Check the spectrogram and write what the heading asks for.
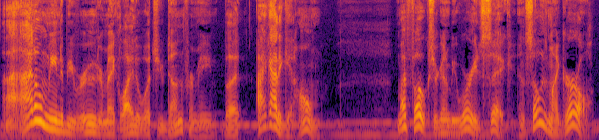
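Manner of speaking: put-on a scared boy pushing back politely; nervous plea. Scared boy insists on home.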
